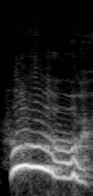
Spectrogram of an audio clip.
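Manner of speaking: high, loud startled whoo; pained whoo after hiccup. Real, not acted. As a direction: blow out the sting of a hiccup. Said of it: "like, painful hiccups?".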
